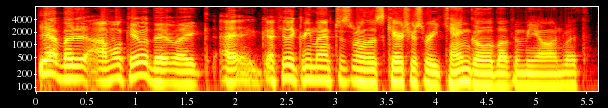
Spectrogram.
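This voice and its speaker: A man's voice: mid-range voice, brisk, creaky, smooth. A man co-hosting a podcast, talking about comics in a casual, laid-back and informal way. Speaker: podcast co-host. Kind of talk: casual comics discussion chat.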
